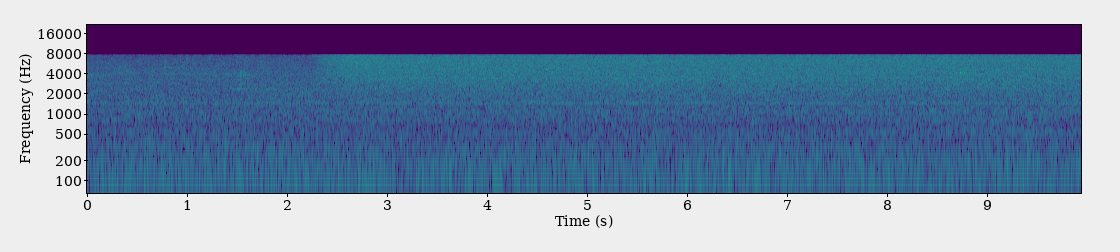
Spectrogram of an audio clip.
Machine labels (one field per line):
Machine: pump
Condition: normal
